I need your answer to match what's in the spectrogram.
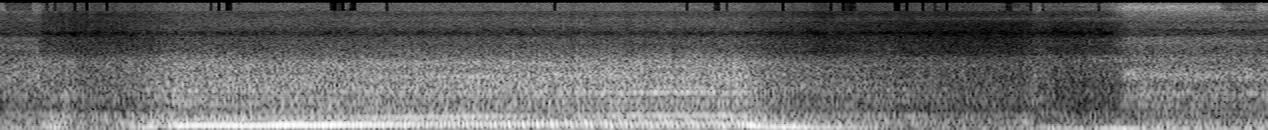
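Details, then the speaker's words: Old motorhome on a road test: revs climb, then drone flat and sag despite throttle, bogging and taking no throttle; owners suspect it is running out of fuel and might need a fuel pump, not confirmed. "They don't like the beans! I think it's running out of fuel. We might need a fuel pump."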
